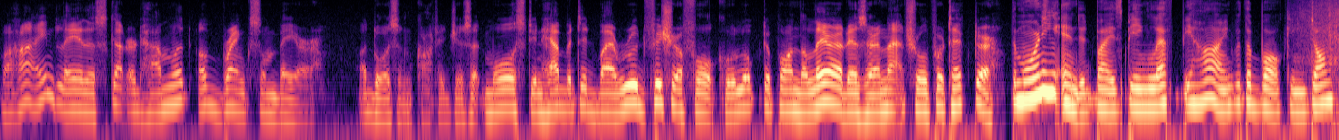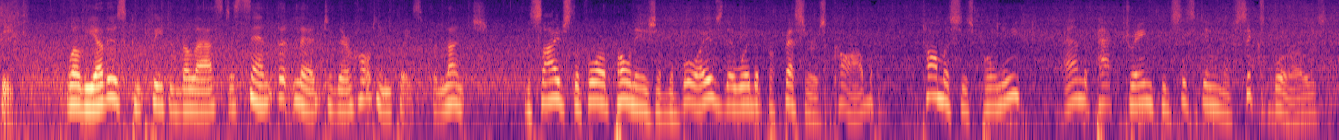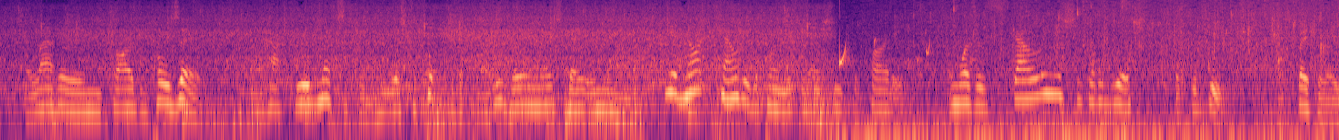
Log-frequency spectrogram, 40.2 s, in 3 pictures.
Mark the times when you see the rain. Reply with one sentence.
You can hear the rain from 12.8 to 40.1 s.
